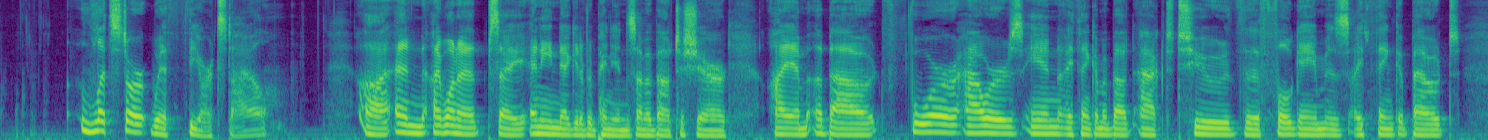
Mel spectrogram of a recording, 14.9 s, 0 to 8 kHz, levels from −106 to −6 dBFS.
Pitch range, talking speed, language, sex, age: 120-145 Hz, 155 wpm, English, male, 30-49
